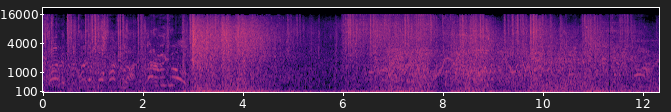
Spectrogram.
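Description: Fires roar and crackle nearby.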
